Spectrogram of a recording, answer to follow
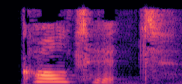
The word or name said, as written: cole tit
